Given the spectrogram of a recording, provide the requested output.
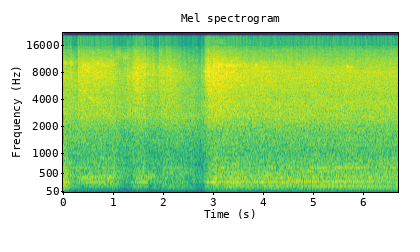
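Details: Turbocharged 1961 Chevy Apache pickup with LQ4 engine, first start on day 5 after fitting a junkyard throttle actuator controller: steady even note after a brief dip near three seconds, no stumble or hunting; running smoothly. Exhaust leak at V-band noted.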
